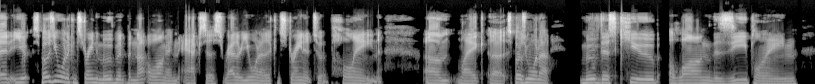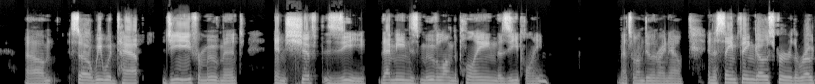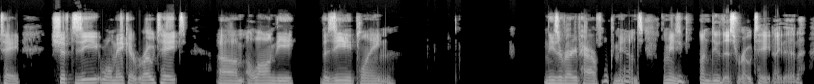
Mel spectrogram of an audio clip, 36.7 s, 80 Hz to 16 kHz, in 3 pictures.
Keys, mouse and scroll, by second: 33.9 ctrl+z, 34.3 ctrl+z.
